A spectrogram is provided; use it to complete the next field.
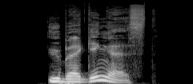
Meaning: second-person singular subjunctive I of übergehen
- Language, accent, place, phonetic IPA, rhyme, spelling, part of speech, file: German, Germany, Berlin, [ˌyːbɐˈɡɪŋəst], -ɪŋəst, übergingest, verb, De-übergingest.ogg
